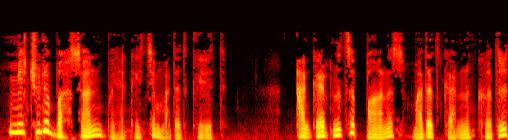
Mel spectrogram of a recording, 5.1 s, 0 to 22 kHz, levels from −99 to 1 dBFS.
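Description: Right through the speech there's plainly audible MP3 compression, likely a low-bitrate encode, which fits about 32 kbps: nothing above 8.4 kHz, and a watery, swirly smear on the sibilants.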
